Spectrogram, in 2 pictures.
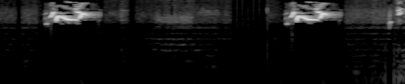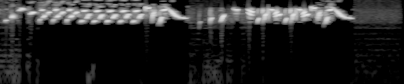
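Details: European goldfinch song from a clean tutoring recording made for teaching young birds; two short twittering phrases, then a long run of rapid repeated buzzy trills and tinkling notes, a brief pause, and another fast trilled phrase.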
